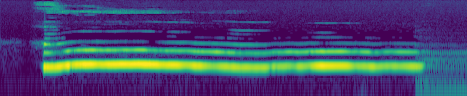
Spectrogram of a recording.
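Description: A single long, loud wolf howl holds a steady, slightly wavering pitch for nearly four seconds, then cuts off into a brief low buzzing rumble. No one speaks.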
